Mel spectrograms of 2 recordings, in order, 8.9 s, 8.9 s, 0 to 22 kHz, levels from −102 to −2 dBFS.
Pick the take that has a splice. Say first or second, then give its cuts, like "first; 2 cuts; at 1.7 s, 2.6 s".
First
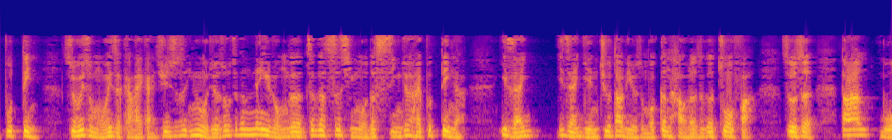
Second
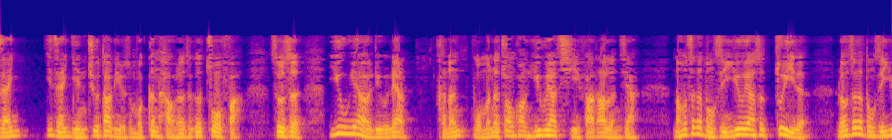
second; 1 cut; at 3.2 s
